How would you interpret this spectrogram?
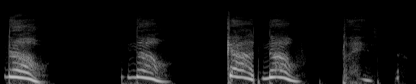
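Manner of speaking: very high pleading that fades away; Michael Scott. Acted. Streamer retrying a favourite meme after asking how he does it, high fading wail. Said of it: "Michael Scott doing that is the best".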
